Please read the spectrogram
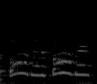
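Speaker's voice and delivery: high-pitched imitation of a child calling out; mock-frantic cry at a locked door; calling for father. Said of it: "they're banging on the door".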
